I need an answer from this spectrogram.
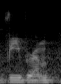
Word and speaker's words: Vibram: about now so and uh i guess i'm pronouncing it wrong it's a vibram but it's all good stuff and then you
